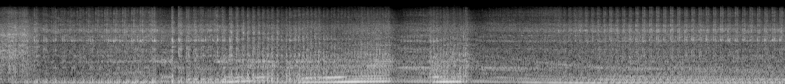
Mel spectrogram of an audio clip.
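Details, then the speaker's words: Porsche 914 project with newly fabricated exhaust (header plus cheap temporary muffler) to quiet it and fix wideband reading: crisp blips climb and fall back to steady idle, no rattle or exhaust leak; healthy flat-four revving cleanly. "I don't know if I you guys but I think it sounds really good"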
